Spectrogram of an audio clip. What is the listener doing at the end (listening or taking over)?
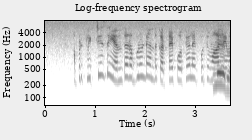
taking over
